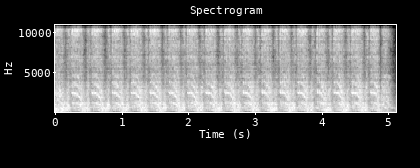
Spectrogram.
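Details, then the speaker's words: Machine left outside overnight on a frosty morning colder than minus 9; steady starter churn at about three and a half pulses per second for seconds before it catches with lots of smoke; hard cold start. "let's try that again there took a bit but she went I want to put it back inside actually first time I've ever actually had an issue with that starting I think"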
